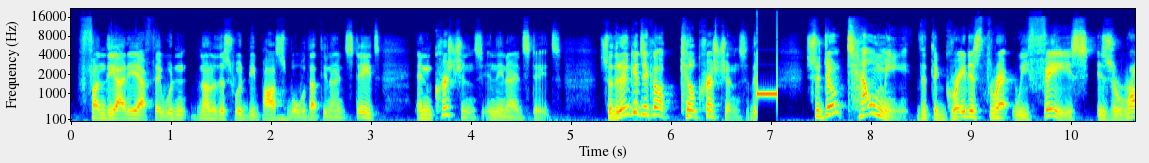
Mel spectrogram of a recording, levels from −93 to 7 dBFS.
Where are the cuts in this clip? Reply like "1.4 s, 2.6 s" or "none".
6.7 s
